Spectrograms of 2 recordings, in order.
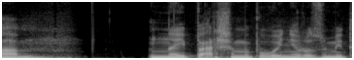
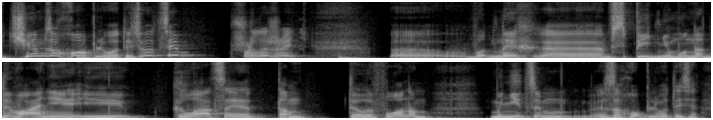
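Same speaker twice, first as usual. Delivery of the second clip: mock-indignant wife, voice pitched way up; scornful disbelief; 8 semitones higher than usual. Wife asked to admire her idle husband, indignant. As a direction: object incredulously in a high put-on voice. Acts out wife's sceptical objection.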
